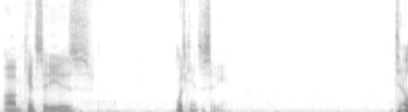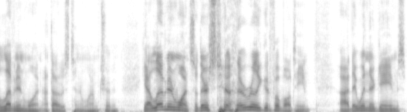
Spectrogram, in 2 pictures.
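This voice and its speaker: A man hosting a casual fantasy football stream, chatty and animated, rambling with playful asides. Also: medium pitch, normal speed, pauses often, smooth. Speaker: fantasy football show host. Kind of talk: casual livestream commentary.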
